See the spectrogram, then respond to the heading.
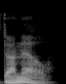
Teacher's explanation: Accent on the last syllable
